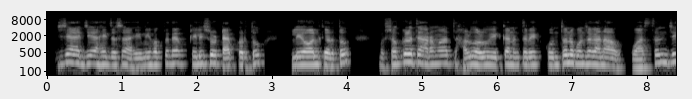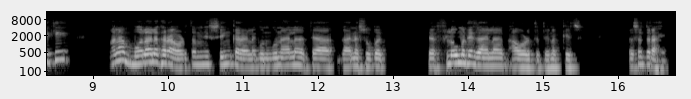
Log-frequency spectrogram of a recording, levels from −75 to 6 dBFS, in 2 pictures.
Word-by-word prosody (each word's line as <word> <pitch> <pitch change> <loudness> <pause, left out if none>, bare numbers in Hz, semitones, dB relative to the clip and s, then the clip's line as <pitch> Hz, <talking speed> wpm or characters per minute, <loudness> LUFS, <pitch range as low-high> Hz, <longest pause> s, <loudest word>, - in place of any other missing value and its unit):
जे-जे 205 +4 0
आ 205 -1 +3
जे 190 +1 -2
आहे 180 -1 +1
जसं 165 +2 -1
आहे 150 -1 -1
मी 165 +2 -2
फक्त 170 +1 -1
त्या 190 0 +2 0.2
प्लेलिस्टवर 185 +2 0
टॅप 155 +1 +3
करतो 165 +3 -1 0.4
प्ले 165 +2 +1
ऑल 175 0 +6
करतो. 165 +6 +2 0.4
मग 155 - -10
सगळं 180 +8 +3
त्या 205 -2 +2
आरामात 190 +1 -2
हळू-हळू 170 +1 +3
एकानंतर 165 0 -1
एक 170 0 +1
कोणतं 170 +4 +1
ना 200 - +5
कोणचं 185 0 +1
गाणं 170 -2 +3
आव 150 -3 0 0.2
वाजतं 140 +6 -1
अन् 210 +1 -1
जे 220 +2 0
की 270 +1 -2 0.6
मला 255 - +2 0.2
बोलायला 210 +4 +4
खरं 195 -2 +4
आवडतं 145 +1 0
म्हणजे 175 +1 -3
सिंग 175 +2 -3
करायला 145 -3 +1
गुणगुणायला 160 +3 -1
त्या 145 -1 +2 0.2
गाण्यासोबत, 145 0 -1 0.6
त्या 150 0 0
फ्लोमध्ये 195 +2 +3
जायला 155 -1 +2 0.2
आवडतं 135 -1 +1
ते - - -2
नक्कीच. 135 -1 -4 0.7
तसं 160 +5 -3
तर 170 - +2
आहे. 130 -3 -1
170 Hz, 180 wpm, -23 LUFS, 150-185 Hz, 0.7 s, ऑल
